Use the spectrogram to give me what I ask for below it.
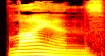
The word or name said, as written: lyons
